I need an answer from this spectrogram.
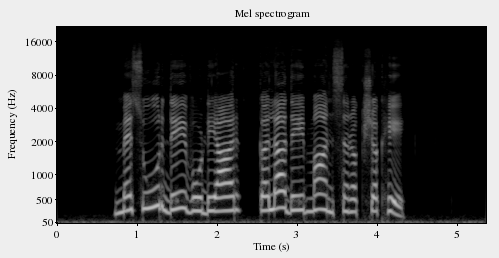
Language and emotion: Dogri, neutral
